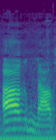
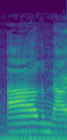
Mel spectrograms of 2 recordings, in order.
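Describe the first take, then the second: First: "Arnav" said again as AR-nav, falling finish; a settled final "Arnav" for the child; Hebrew word. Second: "Arnav" said clearly as AR-nav, Hebrew; the Hebrew word "Arnav" said loud and clear. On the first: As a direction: repeat "Arnav" with a falling close. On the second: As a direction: model "Arnav" slowly for children. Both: Shown as a demonstration. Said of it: "You say arnav".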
